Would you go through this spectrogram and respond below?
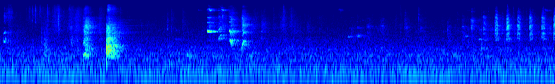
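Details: Cavalier King Charles Spaniel puppies, seven and a half weeks old, give a few short high squeaky whimpers around the middle of the clip, mixed with bumps and scuffling noises in a small room.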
